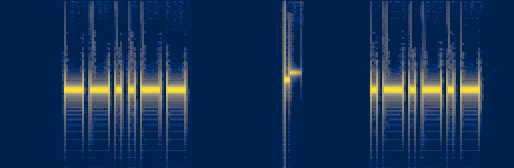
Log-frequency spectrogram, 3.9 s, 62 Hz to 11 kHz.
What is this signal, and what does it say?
Morse code, heard as a keyed tone, about 25 wpm, 700 Hz. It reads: , .
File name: Single Punctuation-Prosign - Rapid-Fire - 25wpm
